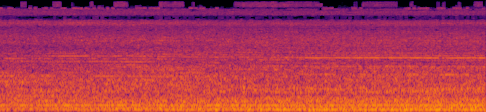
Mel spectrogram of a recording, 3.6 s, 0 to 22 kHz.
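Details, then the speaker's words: Ford Ranger 3.0 V6 after timing cover and oil pan repair, refilled with about 1.5 gallons of coolant, warming up for a leak check: steady, even idle hum with no knocks, ticks or stumbles; normal idle. "So yeah, we're gonna let it run, let it warm up. We know it doesn't leak out any oil because we already ran it."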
